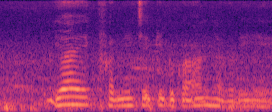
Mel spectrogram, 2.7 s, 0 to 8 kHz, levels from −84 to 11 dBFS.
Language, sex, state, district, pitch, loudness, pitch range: Hindi, female, Madhya Pradesh, Dhar, 185 Hz, -16 LUFS, 175-195 Hz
